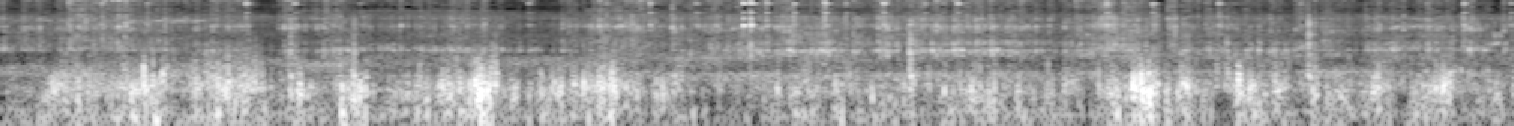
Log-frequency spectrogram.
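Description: Wind buffeting the microphone of a moving bicycle, with rumble from the tyres on a paved path, surging irregularly in gusts.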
